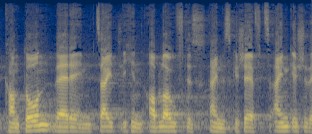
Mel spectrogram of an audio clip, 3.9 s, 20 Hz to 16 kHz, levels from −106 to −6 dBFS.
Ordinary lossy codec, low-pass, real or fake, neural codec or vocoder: none; 14.4 kHz; real; none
